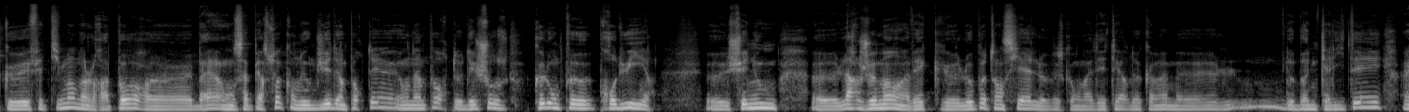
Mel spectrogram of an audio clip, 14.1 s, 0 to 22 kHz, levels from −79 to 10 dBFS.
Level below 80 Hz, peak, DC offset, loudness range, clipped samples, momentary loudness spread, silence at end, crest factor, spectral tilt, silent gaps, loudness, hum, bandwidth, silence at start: -62 dBFS; -4 dBFS; under 0.1%; 5 LU; under 0.1%; 10 LU; 0 s; 18 dB; -7 dB/octave; none; -22 LUFS; none; 17.5 kHz; 0.05 s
